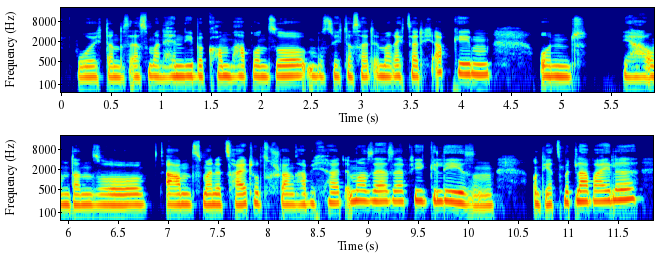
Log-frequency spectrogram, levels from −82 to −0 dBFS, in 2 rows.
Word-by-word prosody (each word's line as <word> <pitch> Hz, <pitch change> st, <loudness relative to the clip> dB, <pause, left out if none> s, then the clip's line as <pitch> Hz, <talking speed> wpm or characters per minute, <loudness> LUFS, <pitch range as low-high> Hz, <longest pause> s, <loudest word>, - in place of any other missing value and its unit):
wo 175 Hz, +1 st, -2 dB
ich 180 Hz, -, -5 dB
dann 175 Hz, +1 st, -2 dB
das 170 Hz, -, -10 dB
erste 180 Hz, +1 st, -3 dB
Mal 180 Hz, -, -1 dB
'n -, -, -8 dB
Handy 185 Hz, +2 st, 0 dB
bekommen 185 Hz, -1 st, -3 dB
habe 185 Hz, 0 st, -2 dB
und 180 Hz, -1 st, -1 dB
so, 190 Hz, +1 st, +2 dB
musste 185 Hz, 0 st, -5 dB
ich 180 Hz, -, -9 dB
das 185 Hz, -2 st, -4 dB
halt 180 Hz, -, -3 dB
immer 185 Hz, -1 st, -2 dB
rechtzeitig 185 Hz, 0 st, -3 dB
abgeben. 215 Hz, -3 st, +1 dB, 0.5 s
Und 185 Hz, -1 st, -1 dB, 0.3 s
ja, 175 Hz, -4 st, -3 dB
um 180 Hz, -1 st, 0 dB
dann 175 Hz, 0 st, 0 dB
so 180 Hz, 0 st, +2 dB, 0.2 s
abends 180 Hz, 0 st, +4 dB
meine 180 Hz, 0 st, +2 dB
Zeit 180 Hz, +2 st, +4 dB
tot 195 Hz, -2 st, -2 dB
zu -, -, -11 dB
schlagen, 180 Hz, 0 st, -1 dB
habe 185 Hz, +1 st, -2 dB
ich 190 Hz, -, -13 dB
halt 200 Hz, 0 st, 0 dB
immer 230 Hz, 0 st, +2 dB
sehr, 225 Hz, 0 st, +3 dB
sehr 225 Hz, 0 st, -1 dB
viel 230 Hz, 0 st, -1 dB
gelesen. 205 Hz, -8 st, +2 dB, 0.3 s
Und 190 Hz, -, -3 dB
jetzt 180 Hz, +1 st, -3 dB
mittlerweile 230 Hz, +4 st, +4 dB
185 Hz, 210 wpm, -22 LUFS, 180-210 Hz, 0.5 s, abends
